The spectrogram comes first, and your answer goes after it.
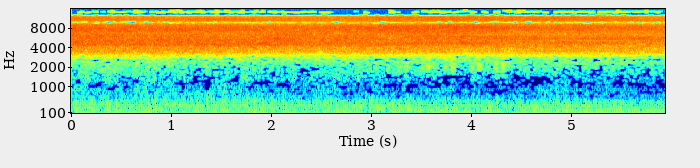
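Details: Loud cicada chorus beside the lotus fields of Sinjeongho Lake, Asan, South Korea: a continuous shrill electric buzz, even in level and unchanging from start to end, over soft low background noise.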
